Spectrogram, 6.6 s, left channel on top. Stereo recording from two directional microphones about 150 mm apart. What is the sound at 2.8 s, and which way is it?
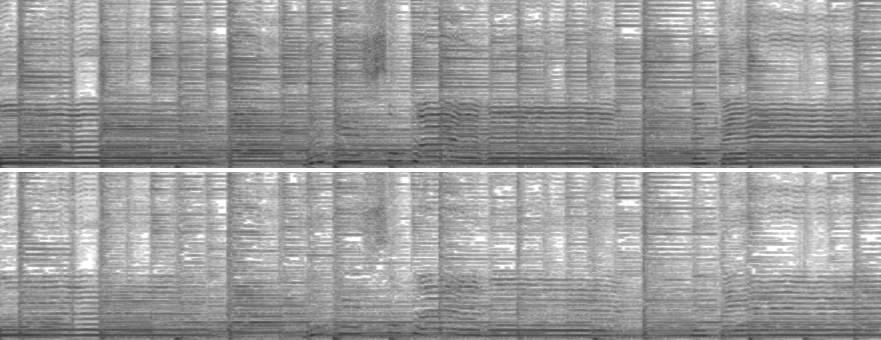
Music, centre (ahead or behind).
